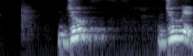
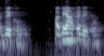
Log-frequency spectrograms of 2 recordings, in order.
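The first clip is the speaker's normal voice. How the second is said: ordinary delivery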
